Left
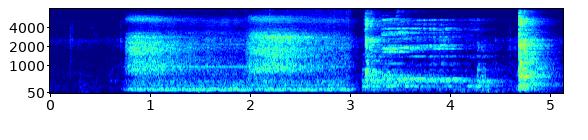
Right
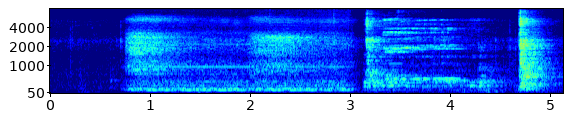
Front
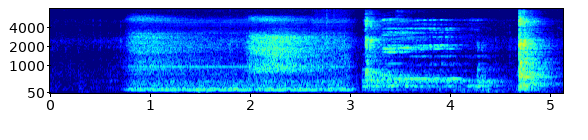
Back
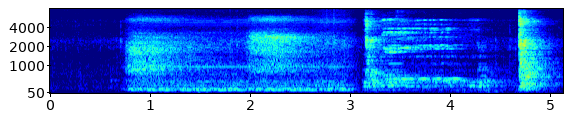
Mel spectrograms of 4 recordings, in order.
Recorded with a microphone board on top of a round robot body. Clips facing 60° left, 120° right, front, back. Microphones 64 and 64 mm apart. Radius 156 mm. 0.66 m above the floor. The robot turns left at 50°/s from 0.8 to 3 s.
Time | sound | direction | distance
0.8 | breathing | 130° left | 0.6 m
3.1 | a clunk | 45° left | 8 m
